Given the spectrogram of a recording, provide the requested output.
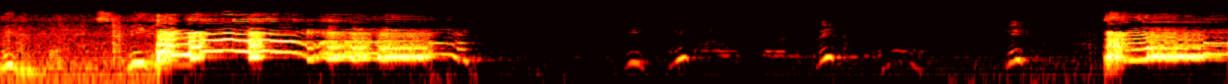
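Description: A Siberian Husky gives a drawn-out, wavering howl with rising and falling pitch, answering a person's command.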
